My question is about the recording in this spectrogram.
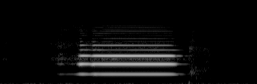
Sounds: Music, Musical instrument, Wind instrument

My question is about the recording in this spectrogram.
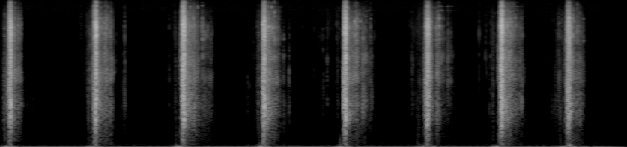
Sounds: Rattle

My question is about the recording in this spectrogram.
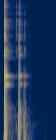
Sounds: Glass, clink

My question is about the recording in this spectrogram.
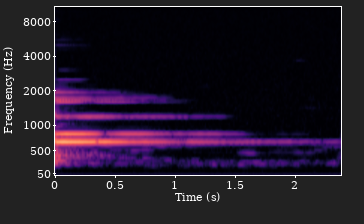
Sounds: Gong, Music, Percussion, Musical instrument

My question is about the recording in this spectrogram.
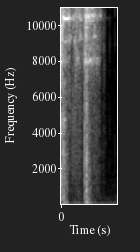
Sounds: home sounds, Coin (dropping)

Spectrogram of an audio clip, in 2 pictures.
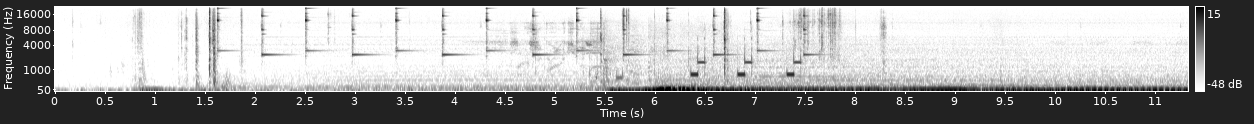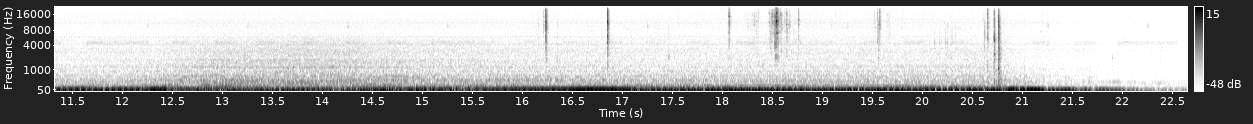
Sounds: Car, Motor vehicle (road), Engine, Vehicle, Engine starting

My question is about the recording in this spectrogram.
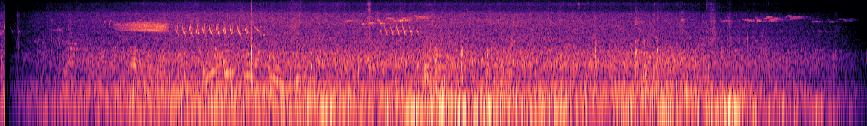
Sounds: Wild animals, Animal, Bird

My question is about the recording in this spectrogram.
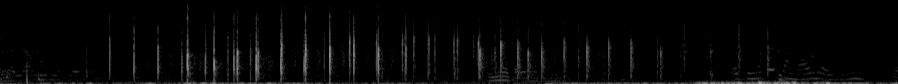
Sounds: Applause, Hands, Clapping, Human group actions

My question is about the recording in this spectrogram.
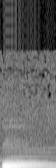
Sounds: Keyboard (musical), Music, Piano, Musical instrument

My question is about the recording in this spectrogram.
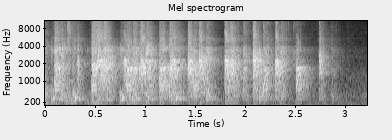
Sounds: Human group actions, Applause, Hands, Clapping

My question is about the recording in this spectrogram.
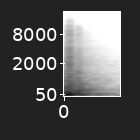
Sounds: Cupboard open or close, home sounds

